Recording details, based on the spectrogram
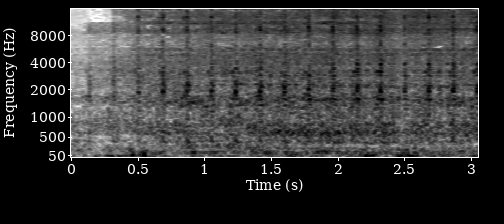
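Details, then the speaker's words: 1978 Chevy El Camino SS, one owner, first start after sitting about 20 years: light quick ticking at about three per second over a rough idle; lifter noise on both sides, which may quiet once oil pressure builds. "a little lifter noise little lifter noise on the other side we'll see if that comes down once the oil builds up"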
